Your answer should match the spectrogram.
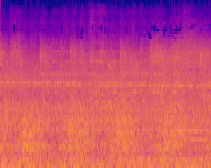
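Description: Steady running noise inside a moving BTS Skytrain car on Bangkok's elevated Sukhumvit line: an even rumble of the train travelling along the track.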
